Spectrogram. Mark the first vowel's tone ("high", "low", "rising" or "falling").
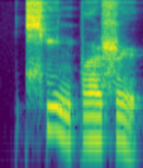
falling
